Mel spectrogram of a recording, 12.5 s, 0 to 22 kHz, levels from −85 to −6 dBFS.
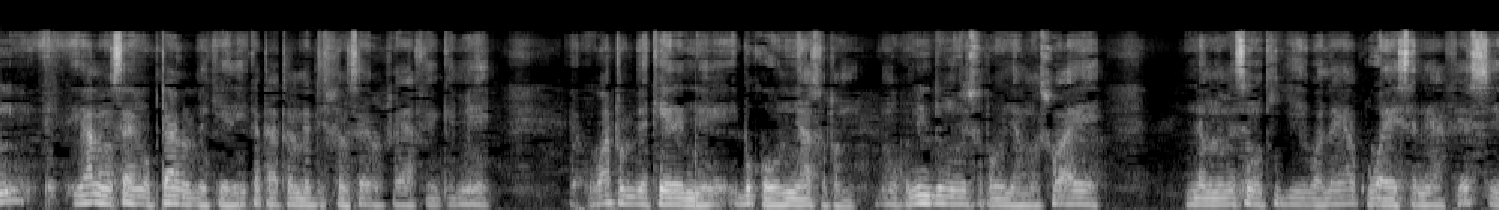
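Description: It's a speech clip, and the whole thing carries heavy codec damage that sounds like HE-AAC compression, likely at a very low rate, which fits something around 12 kbps. The lower band holds together, but the treble is rebuilt from copies of the lows rather than carried through, so sibilants come out gritty and a bit lispy, the top end has a metallic shimmer that doesn't quite match the voice's harmonics, and nothing at all sits above 11.5 kHz. Separately, at 5.79 s, between "be keeriŋ" and "ne i buka wolu", there's a block of digital silence about 5 ms long. The audio drops straight to silence and comes straight back with no fade, so it registers as a quick tick rather than an audible gap. That kind of hard dropout points to the output buffer not being filled in time, leaving a short run of empty samples.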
